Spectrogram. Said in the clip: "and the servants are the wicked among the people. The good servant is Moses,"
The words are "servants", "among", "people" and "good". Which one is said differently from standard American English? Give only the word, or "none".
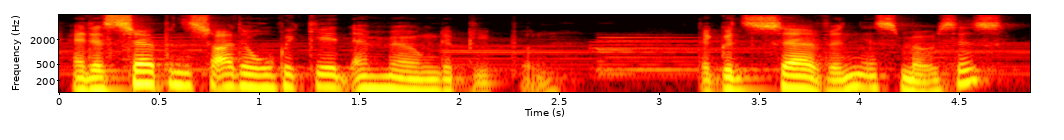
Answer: servants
